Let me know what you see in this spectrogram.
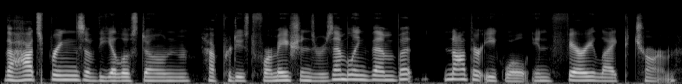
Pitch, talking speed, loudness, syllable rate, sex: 185 Hz, 165 wpm, -21 LUFS, 4.8 syllables/s, female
